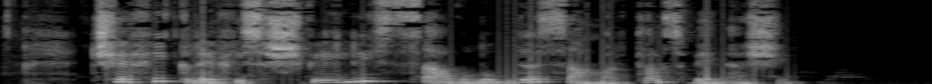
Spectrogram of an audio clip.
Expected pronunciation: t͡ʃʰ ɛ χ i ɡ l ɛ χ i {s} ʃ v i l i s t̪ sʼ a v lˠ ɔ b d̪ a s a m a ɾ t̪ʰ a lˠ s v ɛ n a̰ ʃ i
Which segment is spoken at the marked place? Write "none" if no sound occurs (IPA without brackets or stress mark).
s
